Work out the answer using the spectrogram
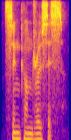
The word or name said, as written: synchondrosis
